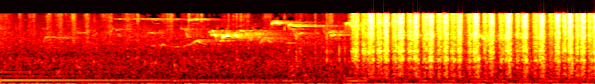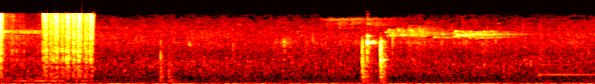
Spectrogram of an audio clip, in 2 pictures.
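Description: Raw potato grated on a metal box grater: a fast run of rasping strokes for about two and a half seconds starting a few seconds in, then a short second run. A single sharp click comes near the end, and faint bird chirps sound in the background.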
